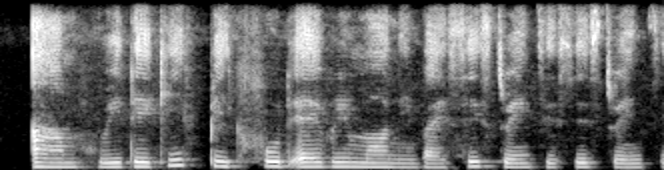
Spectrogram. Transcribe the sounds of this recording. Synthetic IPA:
amwideɡivpikfudɛvɹimɔnĩŋbaɪsikstwɛ̃ntisikstʰwɛ̃nti

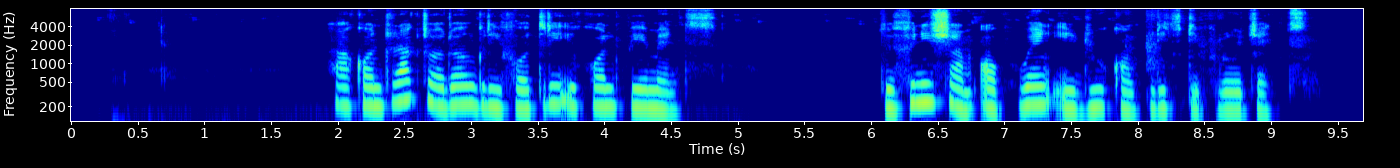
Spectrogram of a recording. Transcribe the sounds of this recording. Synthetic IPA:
hakɔ̃ntɹaktɔdɔ̃nɡɾifɔt̪ɹiʔikwalpemɛ̃nts | tufiniʃhãmɔpwɛ̃nḭdukʰɔ̃mplitdipɹod͡ʒɛk̚t

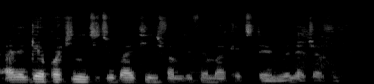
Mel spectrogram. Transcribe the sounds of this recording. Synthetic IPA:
adɛɡeɔpɔt͡ʃunititubat͡ʃʰẽnd͡ʒfɹɔ̃mdifɹɛ̃nmakʰɛtsdɛ̃nwɛ̃naɪdɹavĩn

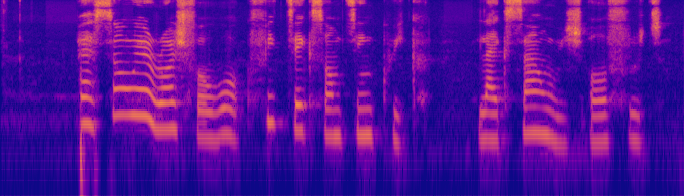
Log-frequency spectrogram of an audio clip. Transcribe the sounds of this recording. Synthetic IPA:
pʰɛsɔ̃nweɹɔʃfɔwɔkfid̚tʰeksɔ̃mtĩŋkʰwik | laɪksãnwit͡ʃɔfɹut

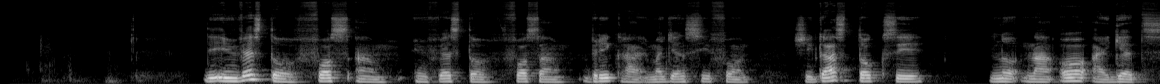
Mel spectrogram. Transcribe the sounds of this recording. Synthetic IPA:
diĩɱvɛstɔfɔsãmĩnvɛstɔfɔsãm | bɾikhaḭmad͡ʒɛ̃nsifɔ̃n | ʃiɡastɔkse | nonaʔɔlaɪɡɛt

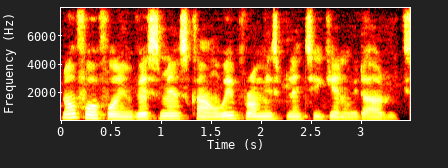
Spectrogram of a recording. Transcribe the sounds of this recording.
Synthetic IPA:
nofɔfɔĩɱvɛstmɛ̃ntskãnwepɹɔmisplɛ̃ntʰiɡɛ̃nwidaɹits

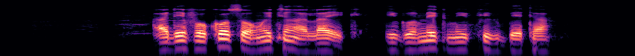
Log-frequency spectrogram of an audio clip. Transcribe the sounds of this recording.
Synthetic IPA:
adefɔkʰɔsɔwetʰĩŋalajk | iɡomekmifilbɛtʰa

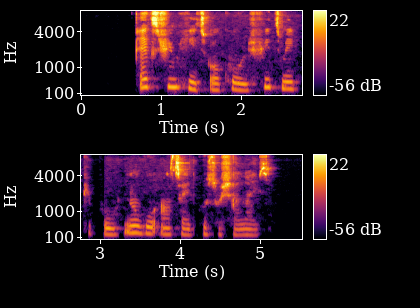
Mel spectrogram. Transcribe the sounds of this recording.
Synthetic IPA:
ʔɛkstɹĩmhitɔkʰoldfitmek̚pʰipʰolnoɡoʔaʊtsaɪdɡosoʃalaɪz

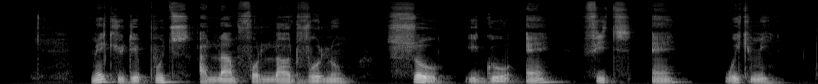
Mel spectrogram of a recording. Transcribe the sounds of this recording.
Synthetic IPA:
mekʰjudepʰutalãmpfɔlaʊdvolũm | soiɡoɛ̃n | fit | ɛ̃n | wikmĩ

